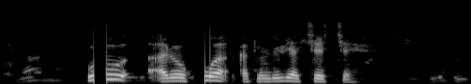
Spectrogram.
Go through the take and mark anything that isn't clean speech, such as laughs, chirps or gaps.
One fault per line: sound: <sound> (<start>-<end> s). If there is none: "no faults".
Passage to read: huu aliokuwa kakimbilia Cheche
sound: dropout (0.9-1.1 s)
sound: dropout (1.9-2.0 s)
